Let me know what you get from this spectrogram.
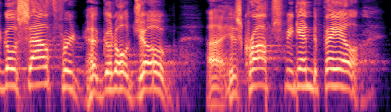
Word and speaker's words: Job: His name is spelled J-O-B. It's not Job, it's Job. And Job, you know, as you read his story, he thought he had God pretty figured out.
